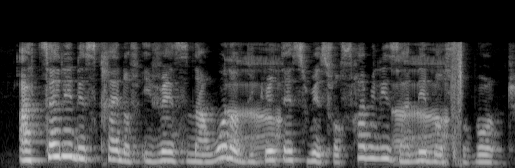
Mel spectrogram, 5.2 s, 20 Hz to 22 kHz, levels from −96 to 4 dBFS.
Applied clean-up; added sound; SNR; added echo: none; Burping, eructation + Domestic sounds, home sounds; 11 dB; none.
